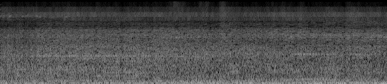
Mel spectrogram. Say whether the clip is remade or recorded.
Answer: recorded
